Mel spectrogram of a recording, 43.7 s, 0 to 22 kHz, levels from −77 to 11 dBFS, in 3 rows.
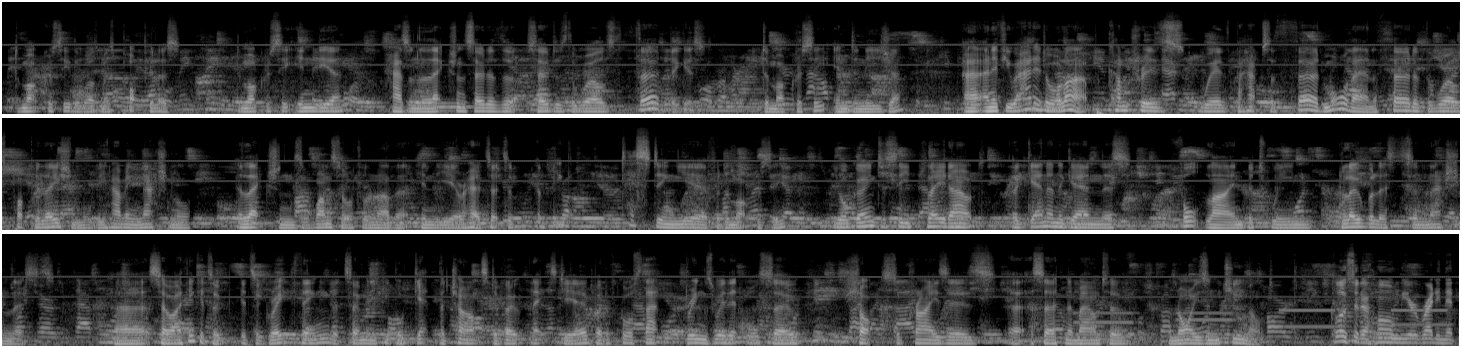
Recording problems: background chatter; loud; throughout; 2 voices, 7 dB below the speech
alarms or sirens; noticeable; throughout; 20 dB below the speech
high-pitched whine; faint; throughout; 4.5 kHz, 20 dB below the speech

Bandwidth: 15 kHz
